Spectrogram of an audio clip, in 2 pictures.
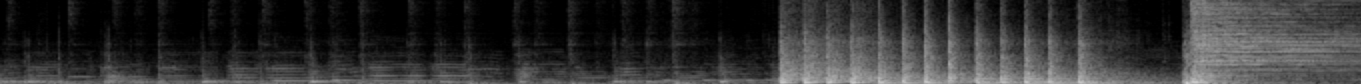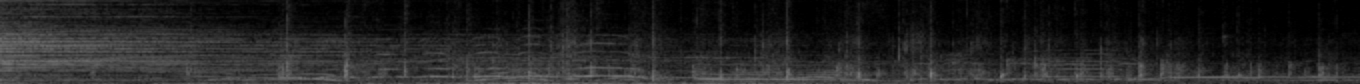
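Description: Balafon and drums playing together, then a loud, fast roll on the drum kit about three seconds in, ending in a cymbal crash that rings away as the piece closes. Voices call out as the crash fades.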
